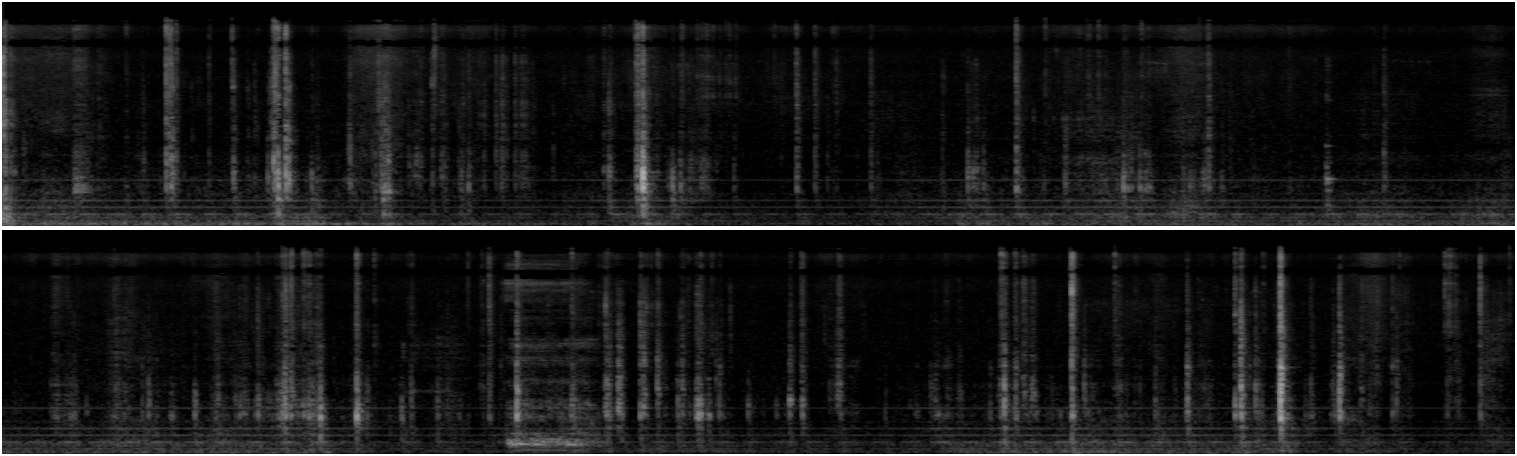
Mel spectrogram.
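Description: Faint, irregular clicks and light rattles of small plastic and metal parts handled by hand on a workbench: a chainsaw being worked on around its carburetor, with a few sharper clicks among them.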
